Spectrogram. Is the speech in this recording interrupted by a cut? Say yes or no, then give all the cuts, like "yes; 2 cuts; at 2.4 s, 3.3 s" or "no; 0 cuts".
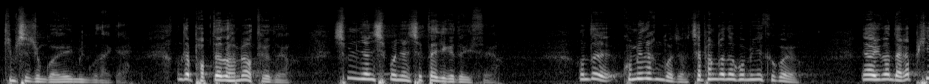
no; 0 cuts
